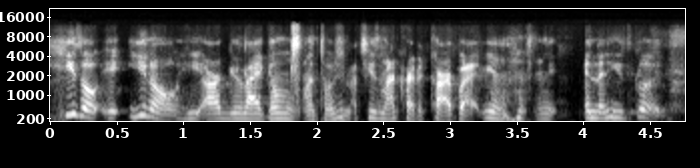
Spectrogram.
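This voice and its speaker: Her tone animated, a woman speaks at a fairly high pitch. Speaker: podcast co-host. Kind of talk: casual chat. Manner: fast.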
